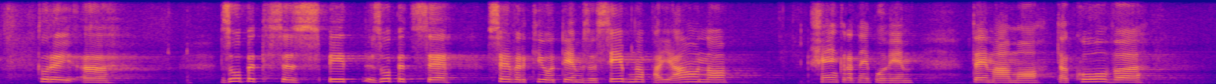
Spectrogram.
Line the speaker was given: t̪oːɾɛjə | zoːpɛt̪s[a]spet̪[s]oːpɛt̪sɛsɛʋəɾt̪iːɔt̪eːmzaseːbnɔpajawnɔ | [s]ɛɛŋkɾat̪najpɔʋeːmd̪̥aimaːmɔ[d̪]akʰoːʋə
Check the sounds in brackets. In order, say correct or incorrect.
incorrect: ɛ, incorrect: z, incorrect: ʃ, incorrect: t̪

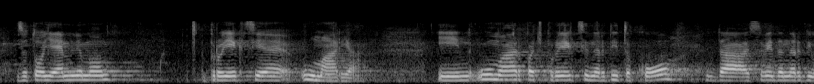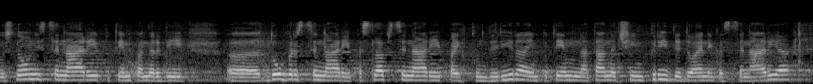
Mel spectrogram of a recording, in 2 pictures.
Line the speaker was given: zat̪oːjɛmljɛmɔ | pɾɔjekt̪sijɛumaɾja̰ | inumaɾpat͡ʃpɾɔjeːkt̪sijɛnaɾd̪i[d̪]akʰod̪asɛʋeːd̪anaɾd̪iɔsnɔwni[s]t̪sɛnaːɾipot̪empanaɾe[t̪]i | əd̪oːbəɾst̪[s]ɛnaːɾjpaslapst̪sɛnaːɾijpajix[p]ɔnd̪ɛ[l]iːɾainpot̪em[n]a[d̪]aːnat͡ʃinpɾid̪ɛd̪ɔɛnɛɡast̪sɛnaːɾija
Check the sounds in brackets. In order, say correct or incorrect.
incorrect: t̪, correct, incorrect: d̪, correct, correct, incorrect: ɾ, correct, incorrect: t̪

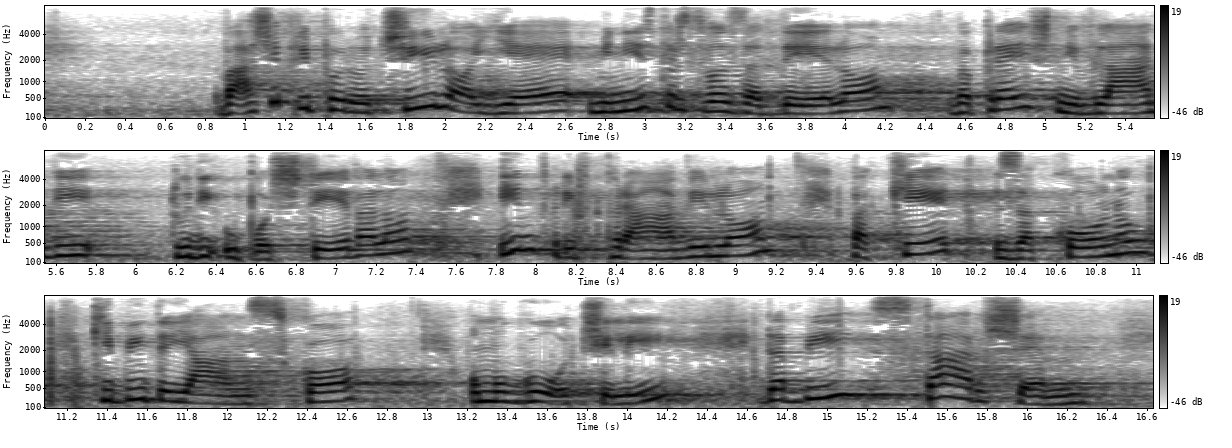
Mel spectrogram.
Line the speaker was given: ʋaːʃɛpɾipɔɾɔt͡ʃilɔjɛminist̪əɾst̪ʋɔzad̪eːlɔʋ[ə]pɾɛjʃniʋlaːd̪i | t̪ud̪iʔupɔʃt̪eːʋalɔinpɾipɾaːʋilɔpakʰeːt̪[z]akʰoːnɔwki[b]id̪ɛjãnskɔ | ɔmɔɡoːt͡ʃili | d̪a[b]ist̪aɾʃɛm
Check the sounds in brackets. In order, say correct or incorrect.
correct, correct, correct, correct

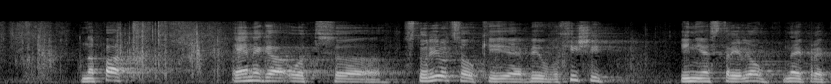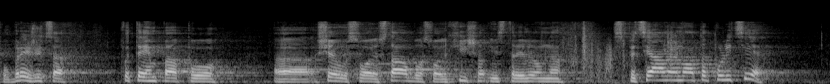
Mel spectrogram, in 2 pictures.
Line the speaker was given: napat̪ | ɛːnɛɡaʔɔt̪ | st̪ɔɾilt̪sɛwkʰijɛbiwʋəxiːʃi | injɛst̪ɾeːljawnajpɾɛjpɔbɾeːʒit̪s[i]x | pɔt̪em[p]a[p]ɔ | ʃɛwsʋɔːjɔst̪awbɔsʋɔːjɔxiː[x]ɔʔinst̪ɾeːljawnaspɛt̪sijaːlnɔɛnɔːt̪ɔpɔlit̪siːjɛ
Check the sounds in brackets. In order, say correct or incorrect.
incorrect: a, correct, correct, incorrect: ʃ

